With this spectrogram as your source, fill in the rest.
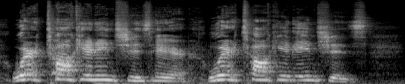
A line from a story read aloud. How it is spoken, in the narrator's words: Jim Ross just screams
